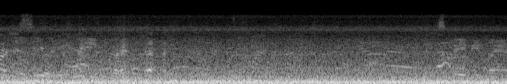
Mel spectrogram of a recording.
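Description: A United Boeing 747 landing at Washington Dulles airport, heard as a loud, continuous broadband engine roar and rumble with wind noise, steady throughout. Voices are faintly present.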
